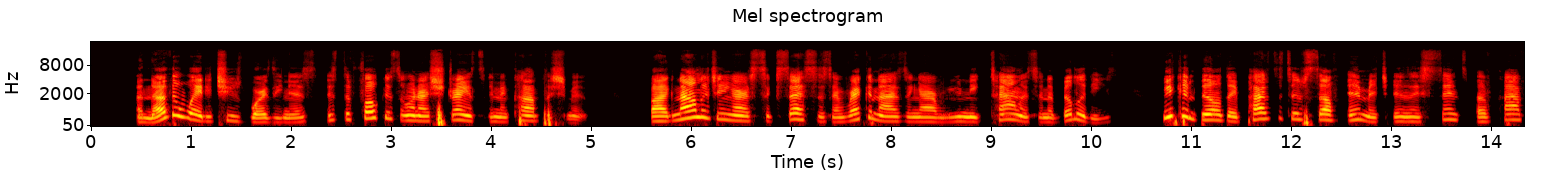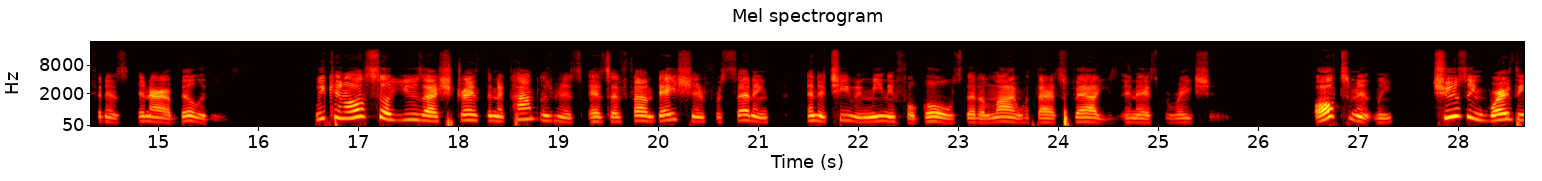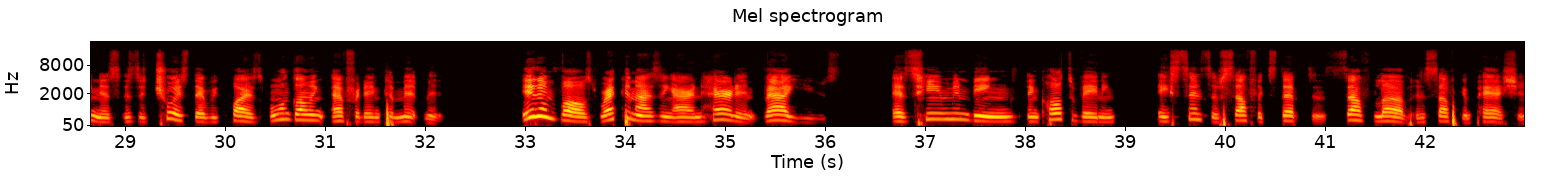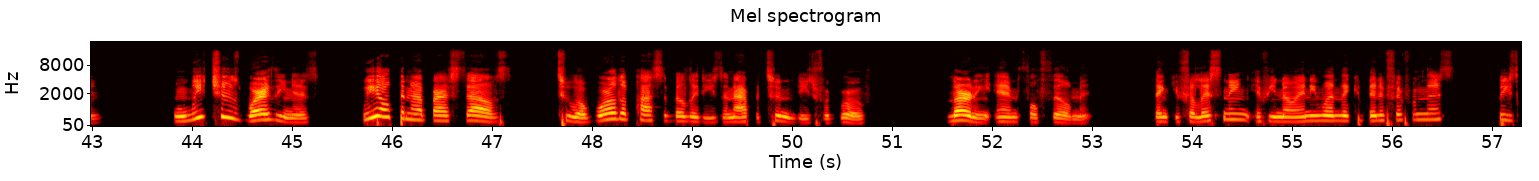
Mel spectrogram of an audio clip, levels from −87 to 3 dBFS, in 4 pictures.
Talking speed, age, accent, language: 130 wpm, 40-59, American, English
